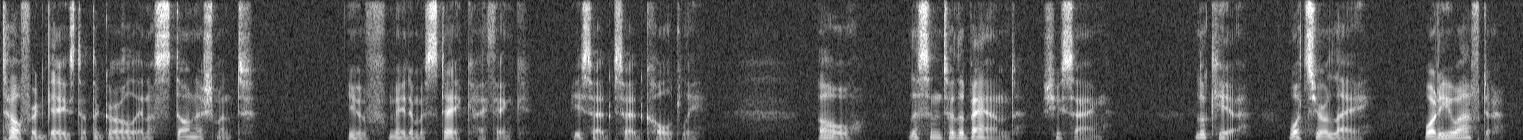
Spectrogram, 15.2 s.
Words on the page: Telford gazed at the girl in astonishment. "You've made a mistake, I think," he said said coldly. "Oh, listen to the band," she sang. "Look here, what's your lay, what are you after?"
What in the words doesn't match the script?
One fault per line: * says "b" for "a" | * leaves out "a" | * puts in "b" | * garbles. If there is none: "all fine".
all fine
